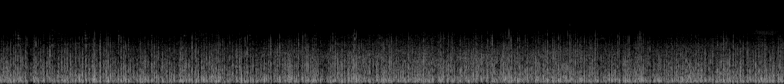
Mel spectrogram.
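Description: Wind buffeting the microphone of a moving bicycle rider: a steady, rough noise with constant crackle.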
